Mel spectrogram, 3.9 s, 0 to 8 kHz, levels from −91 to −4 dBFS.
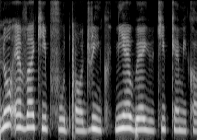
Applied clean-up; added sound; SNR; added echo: neural mask model DeepFilterNet 3.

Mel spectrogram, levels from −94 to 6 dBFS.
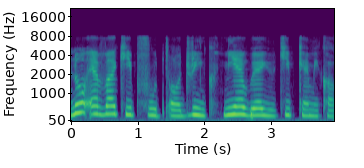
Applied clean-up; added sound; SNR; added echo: neural diffusion model UNIVERSE++.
